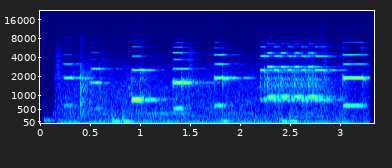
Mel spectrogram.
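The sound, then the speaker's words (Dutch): Ringing alert from a Samsung SmartTag 2 tracker, a chain of short, bright electronic chime tones in several quick bursts that step between different pitches, clear and fairly loud with no other sounds. “Want we hoorden namelijk de nieuwe Samsung Smart Tag 2.”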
